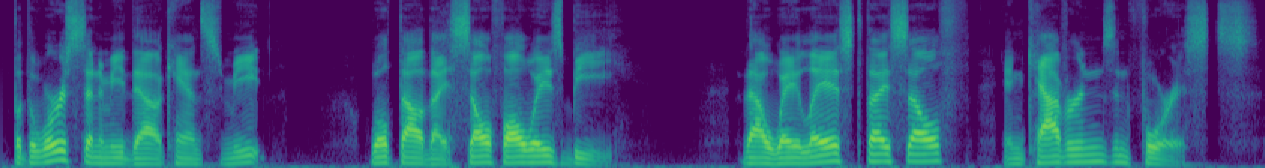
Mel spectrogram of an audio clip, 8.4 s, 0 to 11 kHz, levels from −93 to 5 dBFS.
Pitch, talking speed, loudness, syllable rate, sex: 110 Hz, 135 wpm, -21 LUFS, 4.0 syllables/s, male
